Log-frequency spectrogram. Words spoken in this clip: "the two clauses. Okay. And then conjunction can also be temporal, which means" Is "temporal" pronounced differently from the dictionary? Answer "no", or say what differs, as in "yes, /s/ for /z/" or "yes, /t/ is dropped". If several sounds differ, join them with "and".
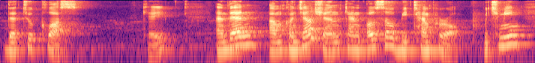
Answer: no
